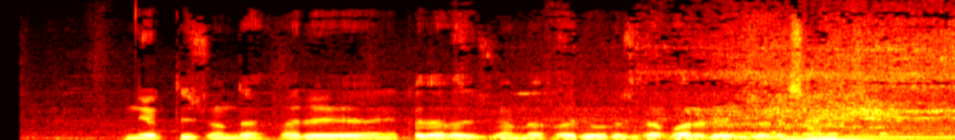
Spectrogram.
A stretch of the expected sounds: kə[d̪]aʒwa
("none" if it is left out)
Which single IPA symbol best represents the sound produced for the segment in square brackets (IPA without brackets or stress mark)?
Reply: d̪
